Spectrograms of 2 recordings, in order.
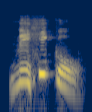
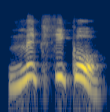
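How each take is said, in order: First: The x is said as an h sound. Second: The x is said as a ks sound. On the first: The speaker calls it right. "X is pronounced like H. So the correct way to say is" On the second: The speaker calls it wrong. "most Malaysians will say Mexico. Wrong"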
